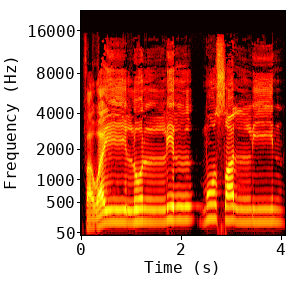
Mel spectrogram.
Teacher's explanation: dan ro ketika nun sukun atau tanwin bertemu lam dan ro maka dimasukkan nun sukun atau tanwinnya ke huruf lam atau ro tanpa digunahkan tanpa didengung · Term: idgham bila gunah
